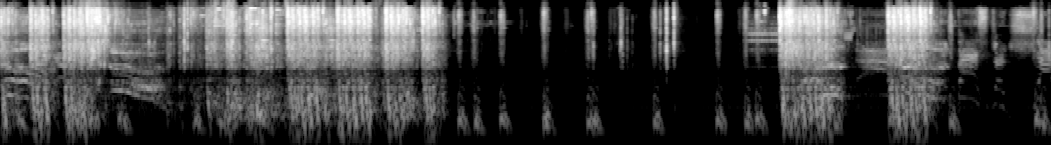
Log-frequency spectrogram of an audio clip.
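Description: Rapid automatic gunfire in the RoboCop: Rogue City video game crackles in loud dense bursts, then breaks into scattered single shots and short volleys before another heavy sustained burst.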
